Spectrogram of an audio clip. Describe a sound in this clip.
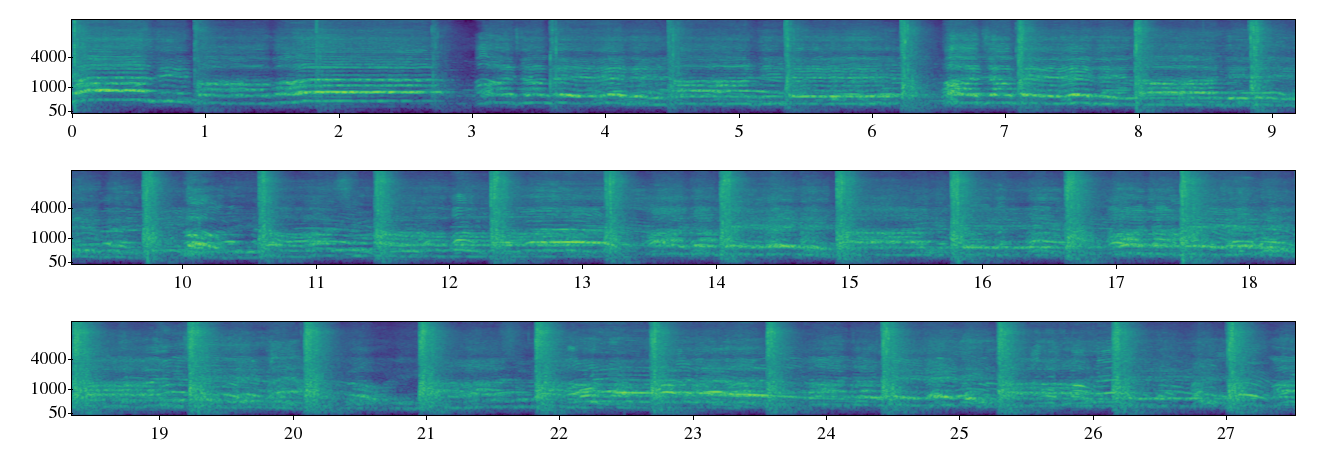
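A large crowd of men chants loudly in unison.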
